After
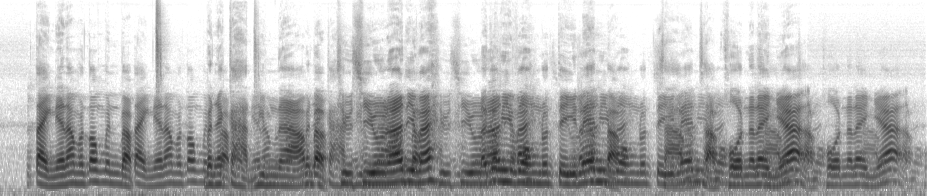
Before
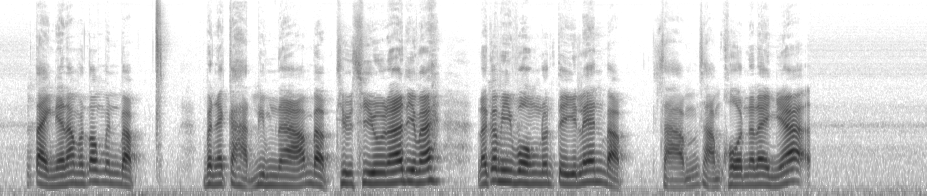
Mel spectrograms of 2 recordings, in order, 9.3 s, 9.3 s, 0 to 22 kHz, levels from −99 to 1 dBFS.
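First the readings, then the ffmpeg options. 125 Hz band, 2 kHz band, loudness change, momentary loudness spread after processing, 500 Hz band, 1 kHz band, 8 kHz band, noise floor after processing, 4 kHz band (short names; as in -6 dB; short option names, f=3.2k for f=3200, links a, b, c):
+3.0 dB, +2.5 dB, +2.0 dB, 9 LU, +3.0 dB, +3.0 dB, n/a, -45 dBFS, +2.5 dB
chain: -filter_complex "[0:a]asplit=2[a][b];[b]adelay=979,lowpass=f=3.2k:p=1,volume=-4.5dB,asplit=2[c][d];[d]adelay=979,lowpass=f=3.2k:p=1,volume=0.37,asplit=2[e][f];[f]adelay=979,lowpass=f=3.2k:p=1,volume=0.37,asplit=2[g][h];[h]adelay=979,lowpass=f=3.2k:p=1,volume=0.37,asplit=2[i][j];[j]adelay=979,lowpass=f=3.2k:p=1,volume=0.37[k];[a][c][e][g][i][k]amix=inputs=6:normalize=0,volume=1.5dB"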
